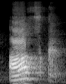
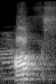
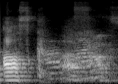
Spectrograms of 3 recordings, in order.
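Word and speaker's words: ask: আস্ক হবে এটা, আক্স না, অনেকে ভুল করে কি বলে, আক্স বলে, কিন্তু এটা হবে আস্ক, আস্ক।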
